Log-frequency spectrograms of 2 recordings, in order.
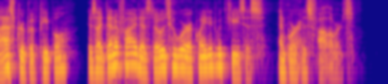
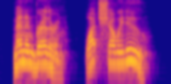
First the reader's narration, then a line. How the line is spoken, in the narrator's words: their consciences convicted them, and they cried out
